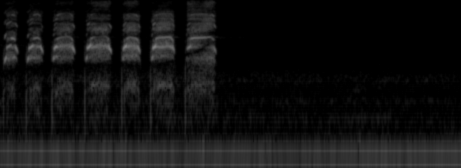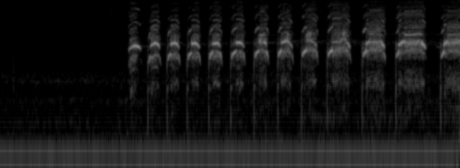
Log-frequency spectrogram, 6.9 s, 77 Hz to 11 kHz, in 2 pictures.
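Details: Nest-cam recording of an Osprey in Charlo, Montana, dated 09-08-2018: a burst of loud piercing chirps, a pause of nearly three seconds, then a longer quick run of about fifteen chirps, all above a constant low electrical hum.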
